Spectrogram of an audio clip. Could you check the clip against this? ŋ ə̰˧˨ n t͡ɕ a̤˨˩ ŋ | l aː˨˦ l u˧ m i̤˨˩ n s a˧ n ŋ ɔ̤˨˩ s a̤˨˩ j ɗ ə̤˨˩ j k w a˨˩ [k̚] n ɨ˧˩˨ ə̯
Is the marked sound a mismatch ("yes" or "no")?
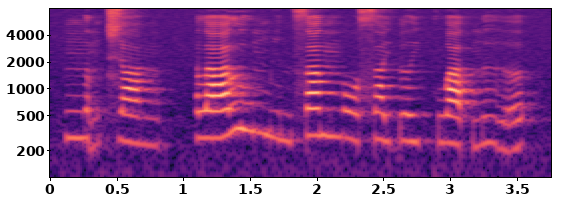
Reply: yes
